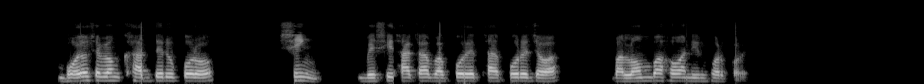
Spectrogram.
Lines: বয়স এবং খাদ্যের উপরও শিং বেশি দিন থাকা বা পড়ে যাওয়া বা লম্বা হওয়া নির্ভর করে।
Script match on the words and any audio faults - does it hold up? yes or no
no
